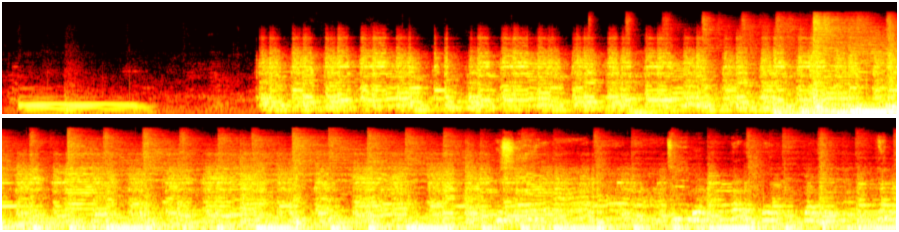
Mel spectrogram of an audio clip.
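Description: Live blues band with electric guitar and drums starting a song. A single held note sounds first, the band comes in about three seconds in, and the bass and kick drum get much heavier about ten seconds in.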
